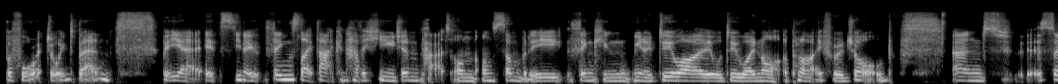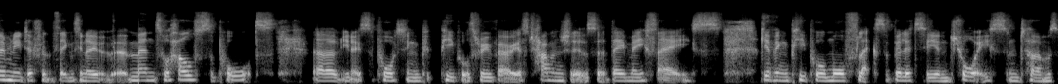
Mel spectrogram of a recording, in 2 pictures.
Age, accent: 20-39, British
